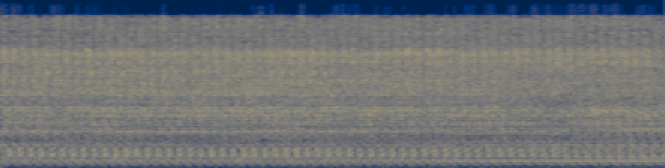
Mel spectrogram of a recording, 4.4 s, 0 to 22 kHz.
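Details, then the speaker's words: 1955 Cushman Truckster, owner thinks a piece of dirt was in there somewhere; steady, even single-cylinder thumping at a settled idle with no stumbles or misses, quiet through a homemade EMT-conduit exhaust: smooth, healthy idle. "That engine's quiet as could be. The exhaust note isn't bad either for the exhaust system I have."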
